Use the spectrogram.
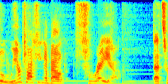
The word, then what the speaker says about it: Freyja: We are talking about Freyja. That's right. Freyja. No. There's a silent J in there.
